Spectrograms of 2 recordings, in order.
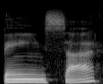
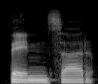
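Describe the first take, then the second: First: "pensar" slowly, as "peing-sar"; nasal EN in "pensar", tongue off the roof; Portuguese nasal EN. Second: "pensar" with a full N, tongue touching the roof; wrong "pensar", as "pen-sar" with clear N; English-style hard N. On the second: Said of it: "avoid pronouncing the N like you would in English". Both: Shown as a demonstration.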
